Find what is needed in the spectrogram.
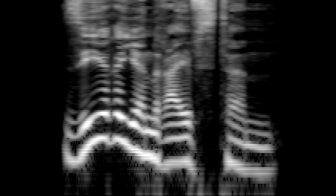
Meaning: strong dative masculine/neuter singular superlative degree of serienreif
- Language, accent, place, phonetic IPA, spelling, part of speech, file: German, Germany, Berlin, [ˈzeːʁiənˌʁaɪ̯fstəm], serienreifstem, adjective, De-serienreifstem.ogg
